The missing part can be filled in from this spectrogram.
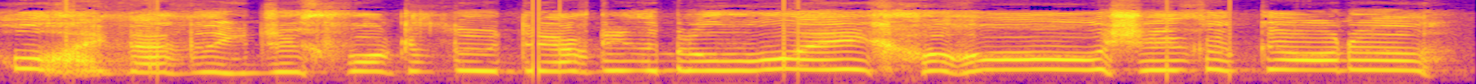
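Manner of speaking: very high, loud cartoon voice; hammed-up high-pitched alarm; panicked Shaggy. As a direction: squawk it like a frightened cartoon slacker. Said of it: "Scooby and Shaggy see it".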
